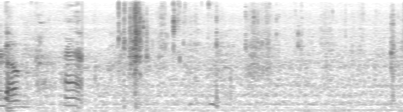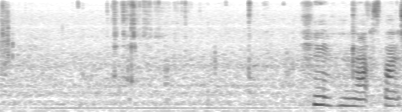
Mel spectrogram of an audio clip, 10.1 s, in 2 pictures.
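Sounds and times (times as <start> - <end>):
low steady hum: 0.0 - 10.0
chewing food: 1.4 - 5.3, 6.4 - 8.4.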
